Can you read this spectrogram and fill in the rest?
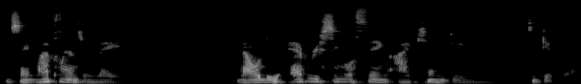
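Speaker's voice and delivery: very quiet, sincere pastoral close; hushed earnest appeal. Real, not acted. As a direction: urge them quietly, with weighty pauses. Earnest closing appeal to congregation.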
